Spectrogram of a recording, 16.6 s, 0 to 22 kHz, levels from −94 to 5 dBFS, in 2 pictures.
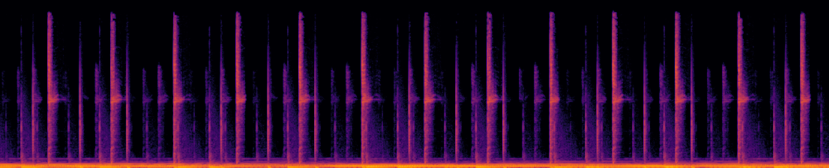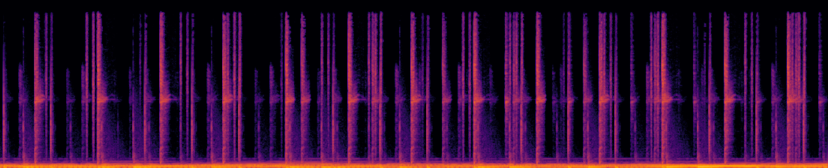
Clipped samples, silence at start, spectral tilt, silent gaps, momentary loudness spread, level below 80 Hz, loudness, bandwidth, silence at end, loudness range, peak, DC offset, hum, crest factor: under 0.1%; 0 s; -7.5 dB/octave; none; 6 LU; -48 dBFS; -20 LUFS; over 20 kHz; 0 s; 3 LU; -4 dBFS; under 0.1%; none; 14 dB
